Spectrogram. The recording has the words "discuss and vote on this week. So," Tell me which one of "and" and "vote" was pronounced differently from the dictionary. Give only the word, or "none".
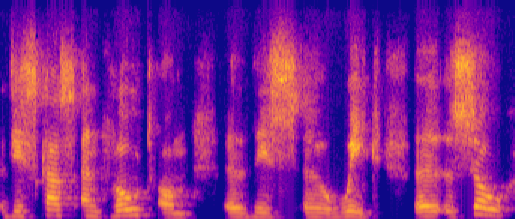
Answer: none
